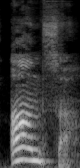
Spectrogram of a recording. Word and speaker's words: answer: it just packed up silent W answer wreath wreck sword wrong right can you think of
